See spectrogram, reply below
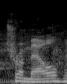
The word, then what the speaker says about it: Trammell: I think it's Trammell is how you pronounce his name.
